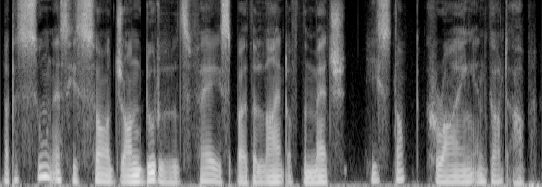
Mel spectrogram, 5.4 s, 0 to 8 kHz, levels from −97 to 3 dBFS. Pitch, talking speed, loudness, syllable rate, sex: 100 Hz, 230 wpm, -18 LUFS, 4.7 syllables/s, male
